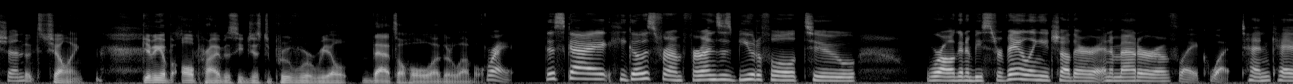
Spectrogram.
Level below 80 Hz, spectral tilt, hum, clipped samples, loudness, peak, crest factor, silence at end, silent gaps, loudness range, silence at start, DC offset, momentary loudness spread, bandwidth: -46 dBFS; -5 dB/octave; none; under 0.1%; -24 LUFS; -8 dBFS; 18 dB; 0 s; none; 5 LU; 0 s; under 0.1%; 11 LU; 12 kHz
